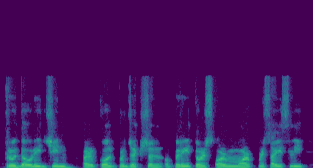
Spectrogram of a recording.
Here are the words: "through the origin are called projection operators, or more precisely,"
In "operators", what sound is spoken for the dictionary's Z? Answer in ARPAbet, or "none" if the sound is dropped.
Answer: S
